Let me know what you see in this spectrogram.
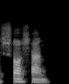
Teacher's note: কিছুটা নাকের ঝোক পড়ে আর কি। শুরুতে যদি মফলা যুক্ত হয় কিছুটা নাকের ঝোক পড়ে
